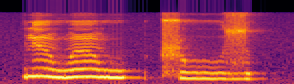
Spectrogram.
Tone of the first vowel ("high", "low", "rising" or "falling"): falling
